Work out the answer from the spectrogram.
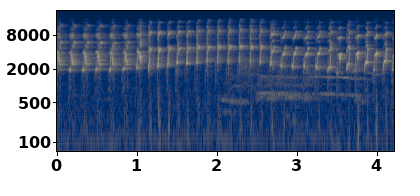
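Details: Long rapid trill from a lovebird of the fighter type, used to provoke other lovebirds into calling: quick repeated high harsh notes in a steady run, with faint lower whistled tones in the background.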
